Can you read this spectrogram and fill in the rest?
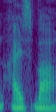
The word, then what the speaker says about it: ISBAR: 叫做啊 S bar 哦也。也有人念成 ice bar 哦，那无论如何，等一下我们会稍微深入哦。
